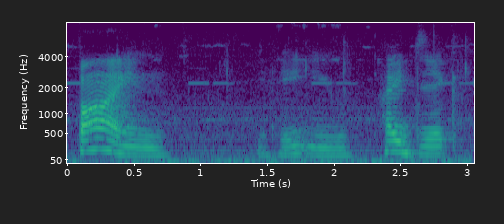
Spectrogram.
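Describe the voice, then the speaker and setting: A man's voice: medium pitch, animated, takes it slowly, sharp tone, slight background noise. A young man joking around goofily during co-op gameplay commentary. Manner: goofy, joking, giggly. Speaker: gamer. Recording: game music behind. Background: game music.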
